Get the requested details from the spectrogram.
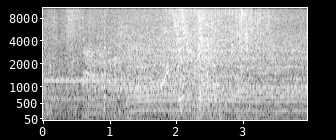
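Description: Tyres screech as a car drifts around a corner.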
